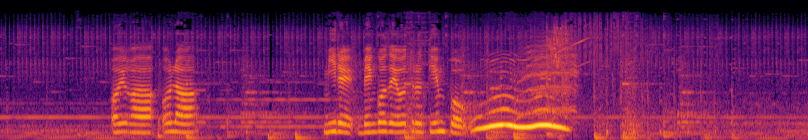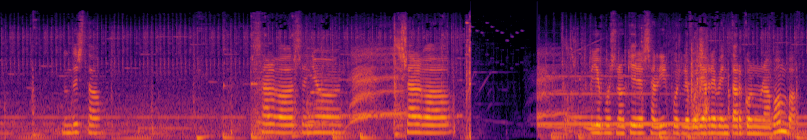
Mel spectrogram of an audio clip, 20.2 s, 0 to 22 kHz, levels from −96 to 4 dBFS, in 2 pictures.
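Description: At 15.99 s the sound abruptly collapses to a faint residue roughly 30 dB down, returning at 16.82 s: an audio dropout to a faint residue, likely a brief signal loss with the path left live.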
